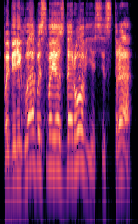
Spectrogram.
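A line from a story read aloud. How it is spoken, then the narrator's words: Laughing shout. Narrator (Russian): со смехом крикнула ей вслед Дай Юй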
